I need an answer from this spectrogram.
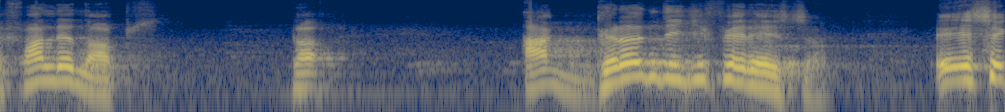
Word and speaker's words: Phalaenopsis: Escreve Phalaenopsis e pronuncia Phalaenopsis.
